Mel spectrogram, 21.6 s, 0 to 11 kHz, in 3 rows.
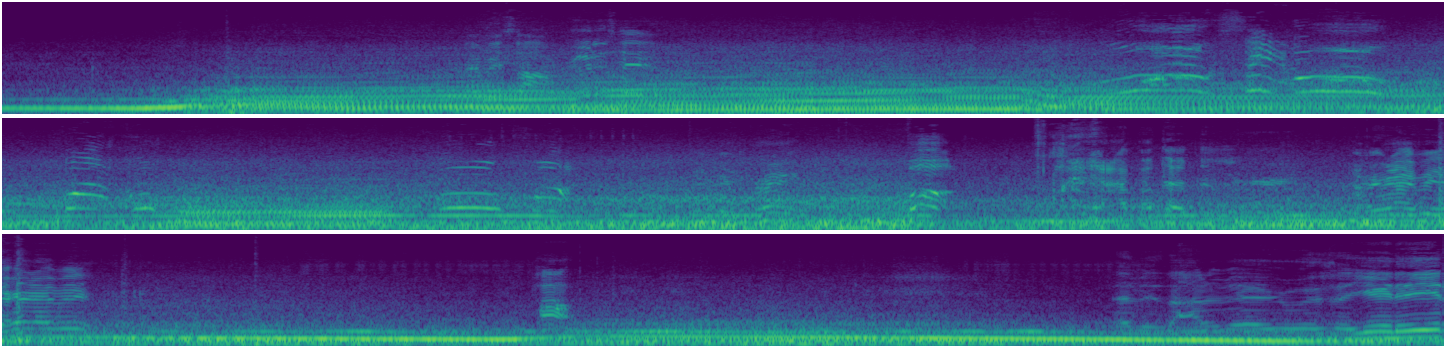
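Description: A tuned SRT8 Dodge Charger Super Bee revs loudly with rising and falling engine pitch as its tires spin, heard close up under excited talking throughout.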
